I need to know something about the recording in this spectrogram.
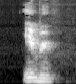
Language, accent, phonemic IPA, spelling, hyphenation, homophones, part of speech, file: French, Canada, /e.my/, émue, é‧mue, ému / émues / émus, adjective, LL-Q150 (fra)-émue.wav
- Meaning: feminine singular of ému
